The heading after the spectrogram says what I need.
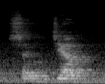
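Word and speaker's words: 申江: John's University, but it's a college called the name of Shenjiang. Shenjiang, phonetically, it's like St. John's.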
